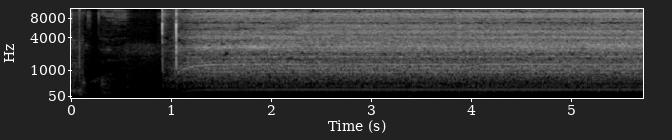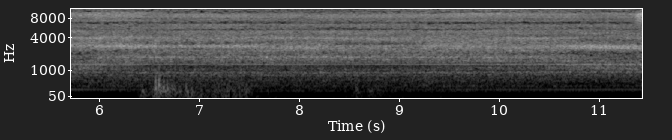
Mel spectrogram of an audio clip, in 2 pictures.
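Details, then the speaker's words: Foldable 1000 W hair dryer after repair of its noise problem: it switches on and settles into a smooth, steady hum and airy rush with no whistle, back to its original normal sound. "तो आपने सुना आवाज में कितना बदलाव आया है जो इसका ओरिजिनल आवाज होता है वहीं आवाज आप इससे निकल रहा है"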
